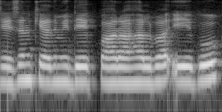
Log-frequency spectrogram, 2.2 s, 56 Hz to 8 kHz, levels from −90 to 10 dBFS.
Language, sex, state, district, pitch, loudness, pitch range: Bhojpuri, female, Uttar Pradesh, Ghazipur, 210 Hz, -13 LUFS, 205-220 Hz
